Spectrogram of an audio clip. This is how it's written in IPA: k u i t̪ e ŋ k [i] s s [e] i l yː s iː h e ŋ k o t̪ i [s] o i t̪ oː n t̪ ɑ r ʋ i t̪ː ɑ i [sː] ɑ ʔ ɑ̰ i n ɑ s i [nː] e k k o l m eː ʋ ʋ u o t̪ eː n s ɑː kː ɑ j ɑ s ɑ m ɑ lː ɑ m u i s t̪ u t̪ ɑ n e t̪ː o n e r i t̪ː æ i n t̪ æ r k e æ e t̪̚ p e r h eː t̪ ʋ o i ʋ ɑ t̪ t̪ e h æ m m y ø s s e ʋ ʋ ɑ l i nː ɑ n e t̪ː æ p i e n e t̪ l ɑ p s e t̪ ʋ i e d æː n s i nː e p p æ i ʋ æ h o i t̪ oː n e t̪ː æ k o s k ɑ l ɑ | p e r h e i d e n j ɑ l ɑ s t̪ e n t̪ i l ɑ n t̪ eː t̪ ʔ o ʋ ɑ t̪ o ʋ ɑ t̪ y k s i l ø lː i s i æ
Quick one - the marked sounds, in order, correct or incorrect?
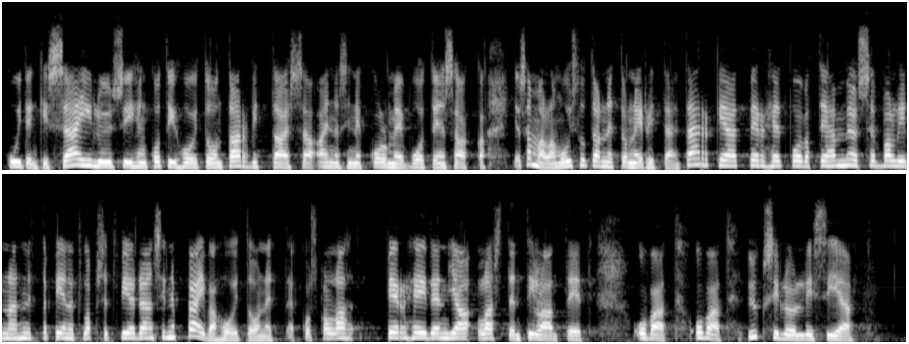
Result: correct, incorrect, incorrect, correct, correct

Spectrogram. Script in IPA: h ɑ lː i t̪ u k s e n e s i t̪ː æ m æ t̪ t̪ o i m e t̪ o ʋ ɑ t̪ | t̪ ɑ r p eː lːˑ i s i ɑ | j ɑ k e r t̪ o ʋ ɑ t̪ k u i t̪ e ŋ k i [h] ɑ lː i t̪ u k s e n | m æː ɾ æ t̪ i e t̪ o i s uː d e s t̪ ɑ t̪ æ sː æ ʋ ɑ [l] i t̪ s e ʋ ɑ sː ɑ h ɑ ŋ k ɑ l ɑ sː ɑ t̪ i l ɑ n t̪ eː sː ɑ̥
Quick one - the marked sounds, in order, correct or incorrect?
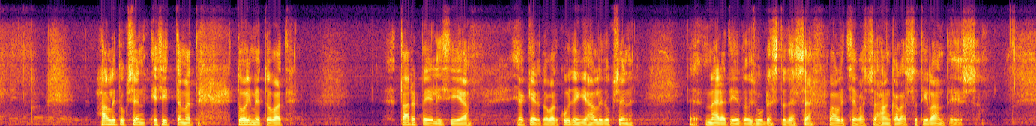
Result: correct, incorrect

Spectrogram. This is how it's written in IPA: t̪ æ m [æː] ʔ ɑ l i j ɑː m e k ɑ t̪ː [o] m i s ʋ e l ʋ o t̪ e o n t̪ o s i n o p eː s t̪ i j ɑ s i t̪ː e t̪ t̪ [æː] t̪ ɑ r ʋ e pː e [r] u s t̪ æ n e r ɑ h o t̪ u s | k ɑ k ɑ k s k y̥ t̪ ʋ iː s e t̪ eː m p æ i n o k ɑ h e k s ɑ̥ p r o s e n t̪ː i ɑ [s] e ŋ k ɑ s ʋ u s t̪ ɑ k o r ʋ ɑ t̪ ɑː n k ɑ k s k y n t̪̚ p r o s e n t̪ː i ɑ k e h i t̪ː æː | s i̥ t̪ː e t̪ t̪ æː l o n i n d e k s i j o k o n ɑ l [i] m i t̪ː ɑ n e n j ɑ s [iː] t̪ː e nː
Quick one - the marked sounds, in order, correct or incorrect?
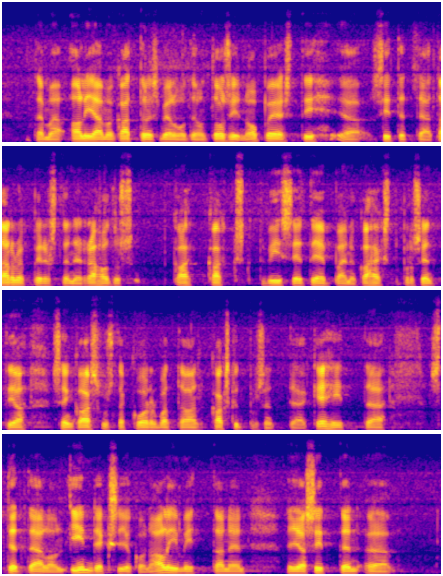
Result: incorrect, correct, correct, correct, correct, correct, incorrect

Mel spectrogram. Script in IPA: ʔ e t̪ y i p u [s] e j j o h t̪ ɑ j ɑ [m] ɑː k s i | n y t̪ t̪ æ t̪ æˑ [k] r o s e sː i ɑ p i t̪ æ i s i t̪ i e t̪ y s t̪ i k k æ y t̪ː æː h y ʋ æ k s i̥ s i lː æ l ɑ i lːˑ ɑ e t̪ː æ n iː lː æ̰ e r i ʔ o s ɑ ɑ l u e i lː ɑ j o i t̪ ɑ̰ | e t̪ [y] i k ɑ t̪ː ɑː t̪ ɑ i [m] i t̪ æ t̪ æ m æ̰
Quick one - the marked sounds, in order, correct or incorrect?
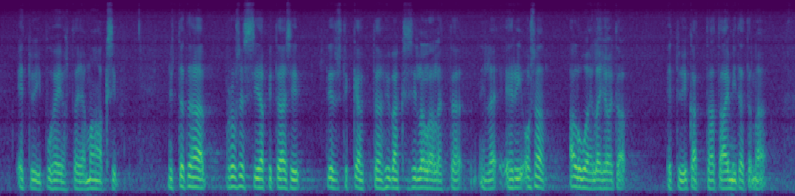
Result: incorrect, correct, incorrect, correct, correct

